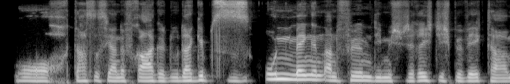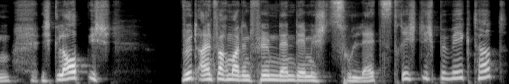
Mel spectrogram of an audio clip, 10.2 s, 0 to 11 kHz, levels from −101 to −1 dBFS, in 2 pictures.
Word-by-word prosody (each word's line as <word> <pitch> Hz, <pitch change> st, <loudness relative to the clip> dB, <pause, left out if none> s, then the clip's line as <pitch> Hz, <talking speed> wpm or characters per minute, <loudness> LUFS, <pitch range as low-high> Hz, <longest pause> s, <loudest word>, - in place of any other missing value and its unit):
Och, 135 Hz, -2 st, -4 dB
das 135 Hz, +2 st, -6 dB
ist 145 Hz, 0 st, -8 dB
ja 135 Hz, -, -1 dB
'ne 135 Hz, -, -2 dB
Frage. 135 Hz, 0 st, -1 dB
Du, 135 Hz, +1 st, -6 dB
da 140 Hz, 0 st, +1 dB
gibt's 135 Hz, -3 st, 0 dB
Unmengen 185 Hz, -4 st, +4 dB
an 155 Hz, -2 st, -1 dB
Filmen, 150 Hz, +1 st, -1 dB
die 135 Hz, -1 st, -2 dB
mich 135 Hz, +1 st, -5 dB
richtig 140 Hz, -2 st, -4 dB
bewegt 135 Hz, +1 st, -4 dB
haben. 125 Hz, +2 st, -5 dB, 0.3 s
Ich 140 Hz, 0 st, -7 dB
glaube, 235 Hz, +7 st, +7 dB
ich 210 Hz, -, -3 dB, 0.7 s
würde 220 Hz, -1 st, +2 dB
einfach 200 Hz, +2 st, +5 dB
mal 185 Hz, -1 st, +6 dB
den 170 Hz, -1 st, +1 dB
Film 180 Hz, +1 st, +2 dB
nennen, 165 Hz, 0 st, +2 dB
der 155 Hz, -2 st, +3 dB
mich 150 Hz, 0 st, -2 dB
zuletzt 135 Hz, +4 st, -2 dB
richtig 220 Hz, +1 st, -5 dB
bewegt 235 Hz, +1 st, -5 dB
hat. 270 Hz, +4 st, -2 dB
150 Hz, 190 wpm, -23 LUFS, 135-185 Hz, 0.7 s, glaube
